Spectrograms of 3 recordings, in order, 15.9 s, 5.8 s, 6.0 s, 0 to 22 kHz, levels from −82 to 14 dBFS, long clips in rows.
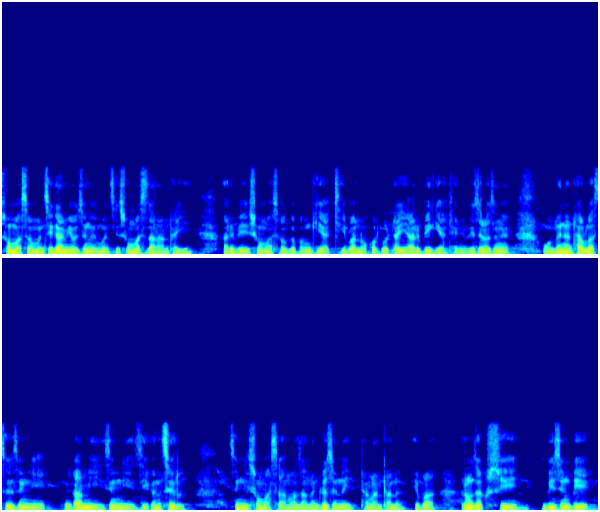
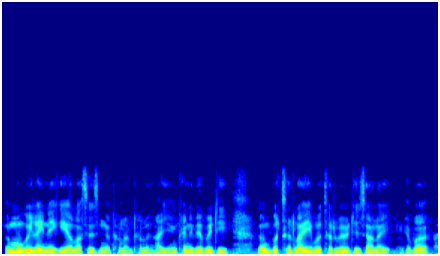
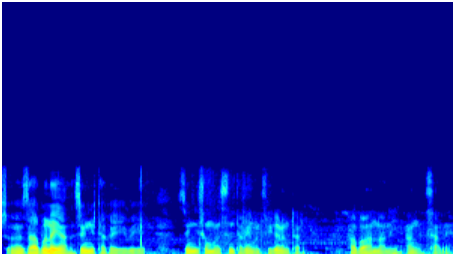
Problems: low volume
